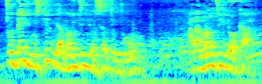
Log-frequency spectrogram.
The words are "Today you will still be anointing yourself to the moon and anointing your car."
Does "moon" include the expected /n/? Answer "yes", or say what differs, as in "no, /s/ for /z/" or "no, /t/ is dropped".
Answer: no, /n/ is dropped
